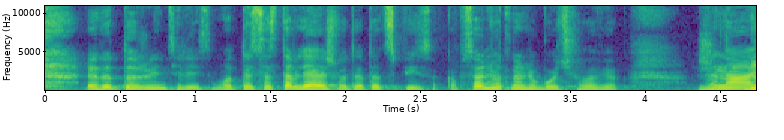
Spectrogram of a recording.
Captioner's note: laughs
